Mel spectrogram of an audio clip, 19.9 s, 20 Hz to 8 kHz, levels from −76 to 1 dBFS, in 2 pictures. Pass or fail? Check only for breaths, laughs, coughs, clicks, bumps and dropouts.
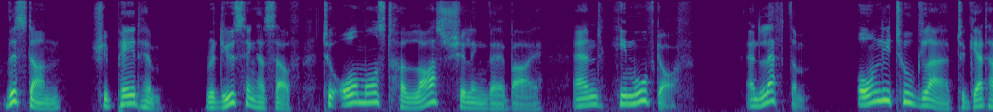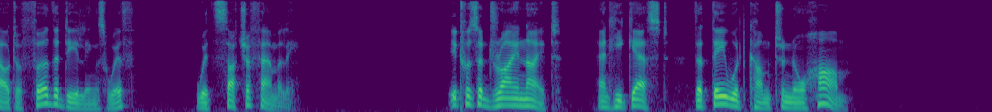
pass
